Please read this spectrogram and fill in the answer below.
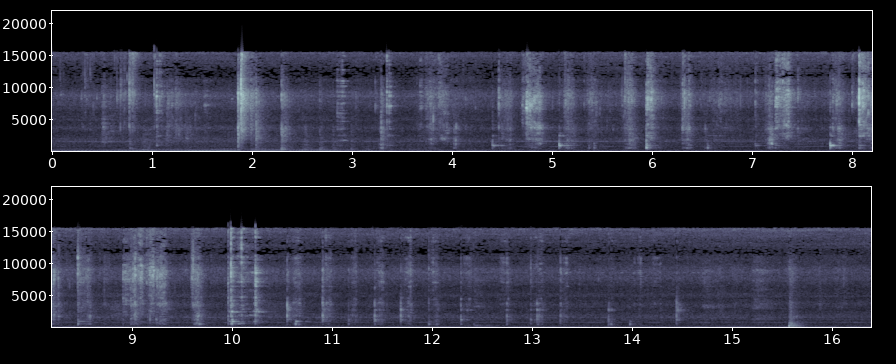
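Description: A metal spoon clinking and scraping against a clay mortar as shredded papaya salad is tossed and mixed, in irregular clicks and knocks a couple of times a second that thin out toward the end, with one heavier knock near the end.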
